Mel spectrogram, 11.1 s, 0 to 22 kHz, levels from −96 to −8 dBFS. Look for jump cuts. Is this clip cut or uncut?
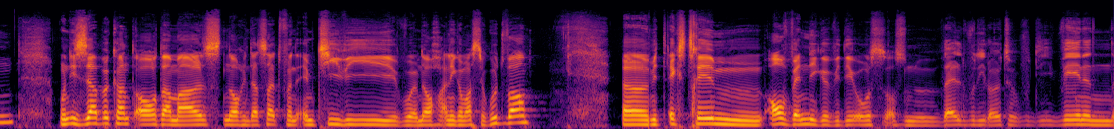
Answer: cut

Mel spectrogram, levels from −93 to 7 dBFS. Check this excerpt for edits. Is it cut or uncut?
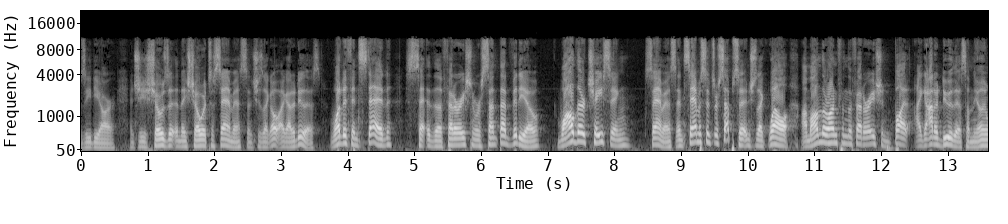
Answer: cut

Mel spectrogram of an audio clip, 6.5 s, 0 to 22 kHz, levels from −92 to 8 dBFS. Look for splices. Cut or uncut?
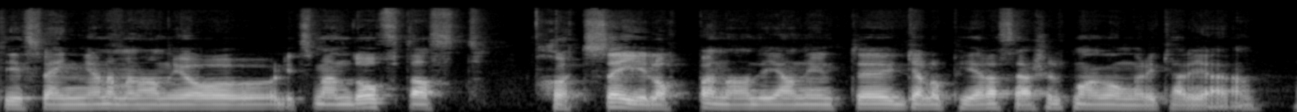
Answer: cut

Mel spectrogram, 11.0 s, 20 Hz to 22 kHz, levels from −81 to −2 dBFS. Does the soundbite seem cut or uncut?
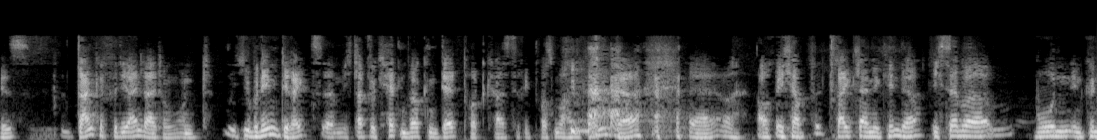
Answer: cut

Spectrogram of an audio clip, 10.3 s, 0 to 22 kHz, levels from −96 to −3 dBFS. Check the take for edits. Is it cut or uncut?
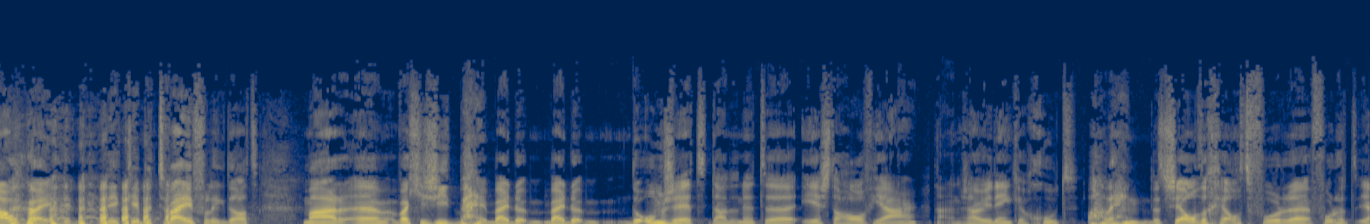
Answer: cut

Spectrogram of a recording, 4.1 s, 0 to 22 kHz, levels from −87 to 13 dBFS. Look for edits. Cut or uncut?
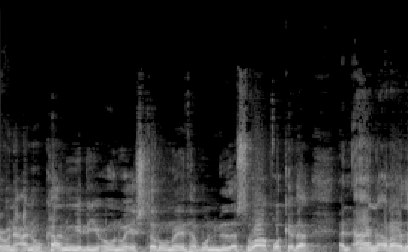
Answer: uncut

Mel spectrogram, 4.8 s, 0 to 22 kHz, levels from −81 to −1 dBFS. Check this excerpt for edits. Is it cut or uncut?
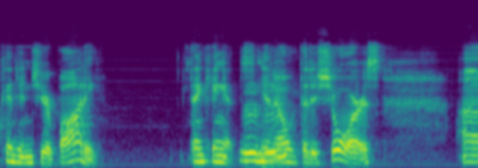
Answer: uncut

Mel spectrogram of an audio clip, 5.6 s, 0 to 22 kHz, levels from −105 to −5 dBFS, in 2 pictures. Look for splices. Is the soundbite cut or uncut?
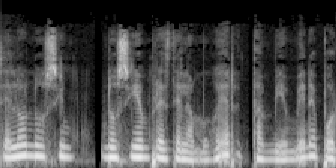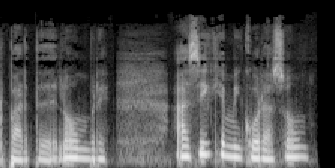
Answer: uncut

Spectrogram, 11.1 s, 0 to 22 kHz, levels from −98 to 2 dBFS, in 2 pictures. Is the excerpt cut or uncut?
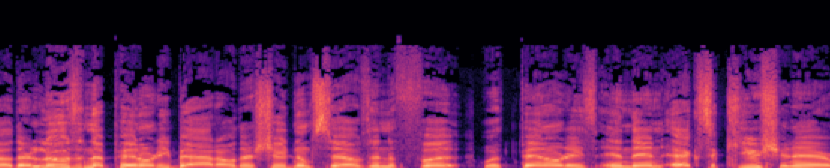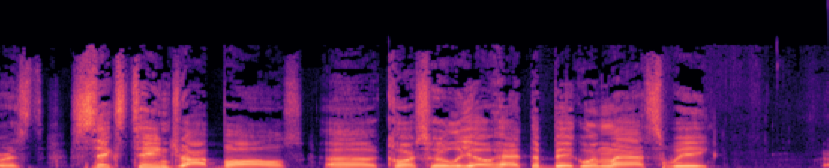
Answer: cut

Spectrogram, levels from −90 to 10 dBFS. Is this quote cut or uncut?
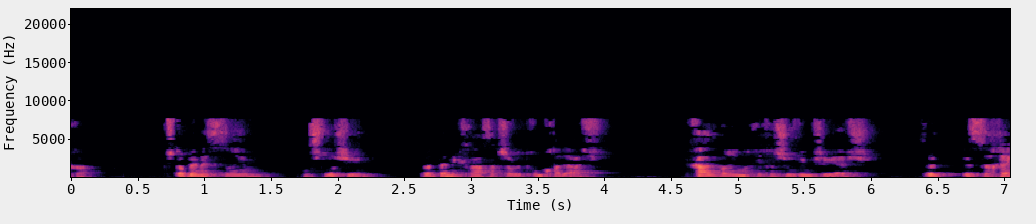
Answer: uncut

